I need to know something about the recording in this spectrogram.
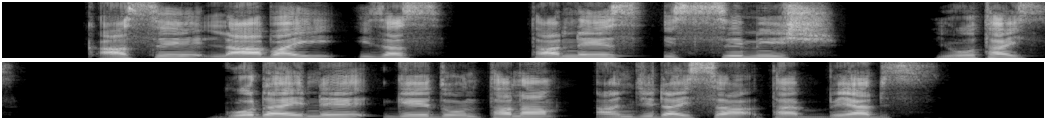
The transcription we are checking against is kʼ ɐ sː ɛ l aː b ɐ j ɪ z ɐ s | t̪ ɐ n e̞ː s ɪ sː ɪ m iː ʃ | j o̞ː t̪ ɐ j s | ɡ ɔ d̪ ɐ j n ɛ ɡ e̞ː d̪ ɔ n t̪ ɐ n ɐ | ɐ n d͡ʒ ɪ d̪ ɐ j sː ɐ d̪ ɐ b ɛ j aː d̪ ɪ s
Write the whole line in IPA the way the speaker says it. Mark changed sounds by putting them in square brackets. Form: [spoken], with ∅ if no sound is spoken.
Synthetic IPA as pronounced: kʼ ɐ sː ɛ l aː b ɐ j ɪ z ɐ s | t̪ ɐ n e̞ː s ɪ sː ɪ m iː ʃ | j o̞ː t̪ ɐ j s | ɡ ɔ d̪ ɐ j n ɛ ɡ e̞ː d̪ ɔ n t̪ ɐ n ɐ | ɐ n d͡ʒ ɪ d̪ ɐ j sː ɐ [t̪] ɐ b ɛ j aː d̪ ɪ s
